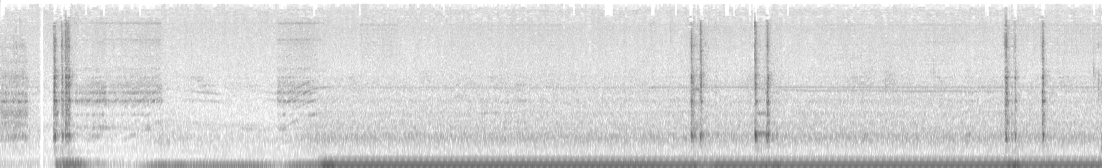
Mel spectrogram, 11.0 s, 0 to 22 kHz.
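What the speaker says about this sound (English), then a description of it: "You can see the laser head moving in and out trying to read the disc, and the disc is spinning up okay" In an LG RC689D DVD/VCR combo with a fault, a disc starts up with a thump and then spins with a steady, loud motor hum. Brief clicks of the laser head seeking break in every few seconds.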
